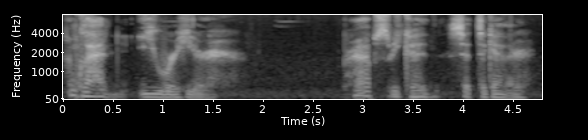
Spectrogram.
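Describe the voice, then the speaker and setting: Man acting a low, creaky, gentle young prince. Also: animated, slow, a little hiss or hum, full character voice. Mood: apologetic, troubled. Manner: formal old-fashioned wording, gentle, hesitant. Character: soft, tender young crown prince, troubled and tipsy. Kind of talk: intimate ASMR audio roleplay.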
